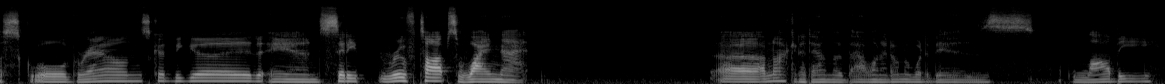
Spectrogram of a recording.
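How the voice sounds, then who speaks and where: Man, heavy vocal fry, slow unhurried pace, casual livestream chat, thinking aloud, playful muttering. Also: medium pitch, a little mellow. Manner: muttering to self, playful asides and sound effects. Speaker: livestreamer making a visual novel.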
